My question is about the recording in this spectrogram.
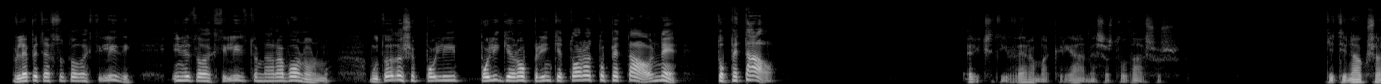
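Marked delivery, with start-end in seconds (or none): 0.1-7.8 higher, louder and rising in agitation; agitated outburst. A narrator's reading. Victoria shows Johannes the ring before throwing it, agitated. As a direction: fling the words out as she throws the ring.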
